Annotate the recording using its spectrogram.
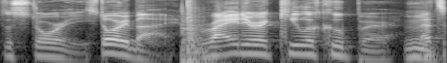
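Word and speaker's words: Akela Cooper: was he just the story story by writer Aquila Cooper that's how you pronounce it yep Strange New World do you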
